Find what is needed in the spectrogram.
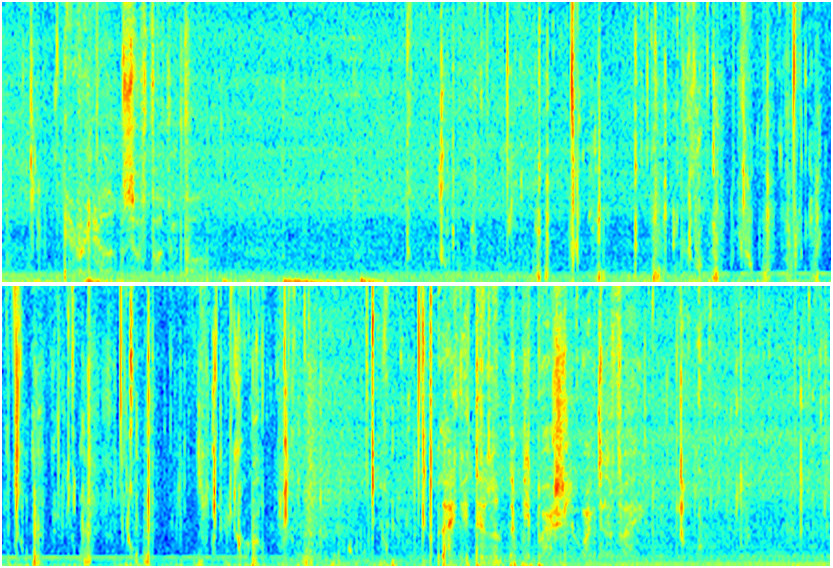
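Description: Close-miked chewing of crunchy nuts (cashews and peanuts), with many sharp crunches coming in quick, irregular succession.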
